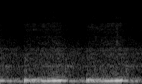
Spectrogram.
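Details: BMW 545i V8 rough idle: idle swells and sags unevenly, surging roughly every half second instead of holding steady; cause unknown.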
